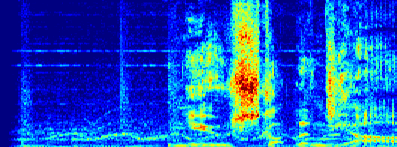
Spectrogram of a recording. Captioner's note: siren wailing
